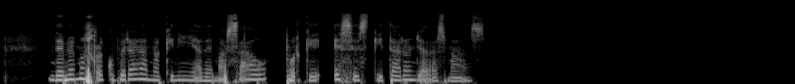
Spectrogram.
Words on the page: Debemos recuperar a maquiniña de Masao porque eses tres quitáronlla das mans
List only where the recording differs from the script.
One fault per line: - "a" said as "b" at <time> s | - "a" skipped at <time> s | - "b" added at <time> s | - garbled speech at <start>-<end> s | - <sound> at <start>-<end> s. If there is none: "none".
- "tres" skipped at 3.6 s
